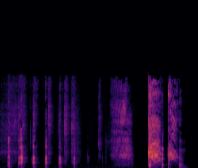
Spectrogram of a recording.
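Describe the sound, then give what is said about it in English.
A quick run of chuckling bursts gives way to a breathy cough, then two loud, harsh coughs very close to the microphone, sharp and overdriven. “Sorry, I just coughed like right into the microphone.”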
